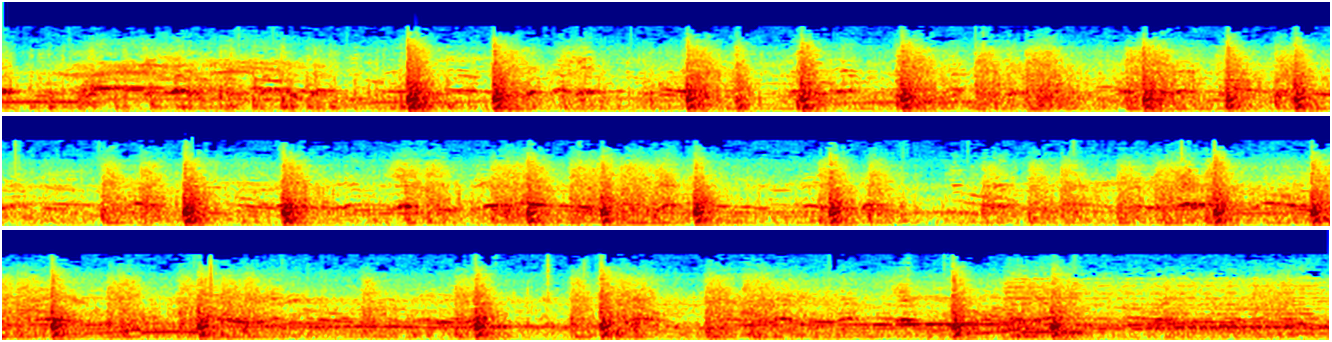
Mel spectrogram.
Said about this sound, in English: Fire off your shooting irons. Start them critters to stampeding.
